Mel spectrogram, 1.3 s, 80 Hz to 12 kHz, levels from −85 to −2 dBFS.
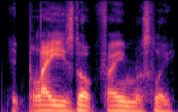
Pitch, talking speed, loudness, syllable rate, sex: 105 Hz, 180 wpm, -18 LUFS, 5.7 syllables/s, male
